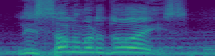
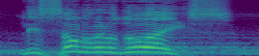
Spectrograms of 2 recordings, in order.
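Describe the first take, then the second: The two takes are said the same way.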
